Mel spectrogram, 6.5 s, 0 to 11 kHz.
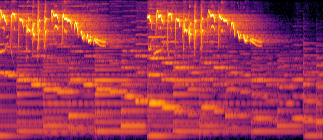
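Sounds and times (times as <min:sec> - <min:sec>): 
robin redbreast chirping on a bird table in a garden: 0:00.0 - 0:05.3
gentle musical backdrop of sustained tones: 0:00.0 - 0:06.4.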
